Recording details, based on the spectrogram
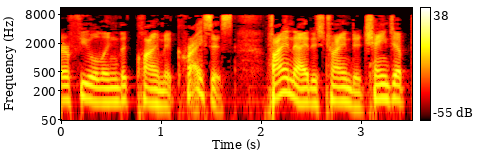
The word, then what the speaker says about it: Phinite: Finite, and this is spelled P-H-I-N-I-T-E.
